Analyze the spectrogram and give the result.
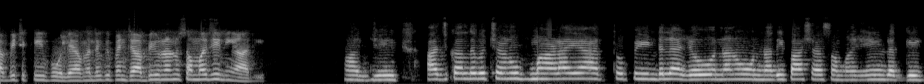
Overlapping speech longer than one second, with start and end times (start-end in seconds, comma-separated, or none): none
